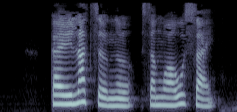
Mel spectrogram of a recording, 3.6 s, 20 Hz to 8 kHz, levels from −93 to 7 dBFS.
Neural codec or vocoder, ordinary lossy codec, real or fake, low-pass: codec, 16 kHz, 2 kbps, FunCodec, trained on Chinese and English, 25 frames a second; MP3, 32 kbps; fake; 7.2 kHz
